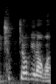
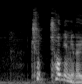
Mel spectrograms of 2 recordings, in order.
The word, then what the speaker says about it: 축척: 예전에 축적이라고 한번 기출돼가지고 이 문제가 다 통과가 된 적이 있었죠. 축척입니다. 이 발음하기가 어렵습니다. 축적이 아니라 축척.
